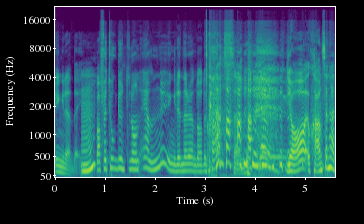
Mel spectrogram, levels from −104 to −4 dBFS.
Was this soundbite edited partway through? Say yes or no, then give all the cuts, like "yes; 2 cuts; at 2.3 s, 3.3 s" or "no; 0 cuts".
no; 0 cuts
